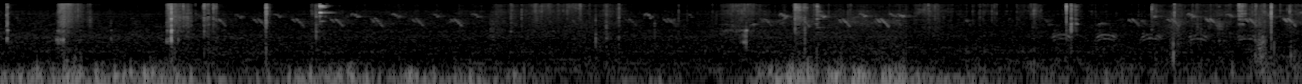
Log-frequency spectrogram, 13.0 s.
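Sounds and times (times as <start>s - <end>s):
bird chirping: 2.0s - 5.1s, 6.0s - 13.0s.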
